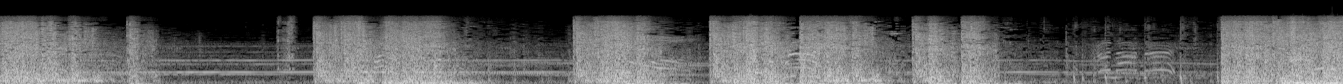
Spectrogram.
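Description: Rapid gunfire bursts loudly, again and again.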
